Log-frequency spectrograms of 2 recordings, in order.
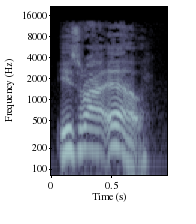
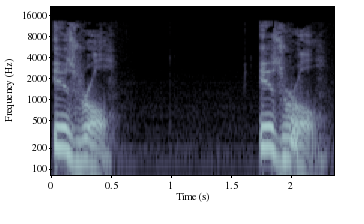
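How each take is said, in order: First: Israel as iz-ra-EL, pitched up, each part clear; careful three-beat Israel; three syllables. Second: Israel squashed to IZ-RULL; mock senator's Israel, just two beats, iz-rull; two-syllable pronunciation. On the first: Shown as a demonstration. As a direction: say Israel with a full RA-EL ending. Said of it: "That's three syllables". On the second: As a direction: swallow the middle of Israel into a dull RULL. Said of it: "and it sounds like this".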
